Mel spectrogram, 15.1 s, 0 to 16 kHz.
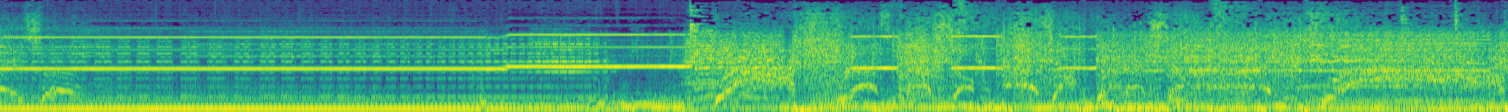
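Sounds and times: distorted guitar chords: 0.0 - 15.0
full band with drums: 6.9 - 15.0.

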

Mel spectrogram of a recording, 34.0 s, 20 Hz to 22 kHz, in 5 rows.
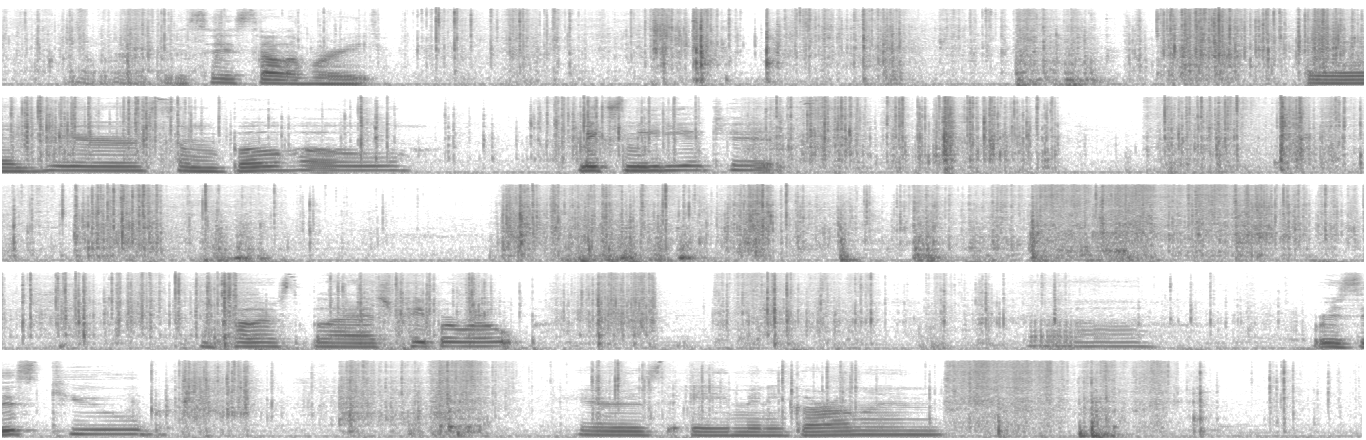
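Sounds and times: plastic packaging crinkling: 0.0 - 27.0, 27.8 - 34.0.

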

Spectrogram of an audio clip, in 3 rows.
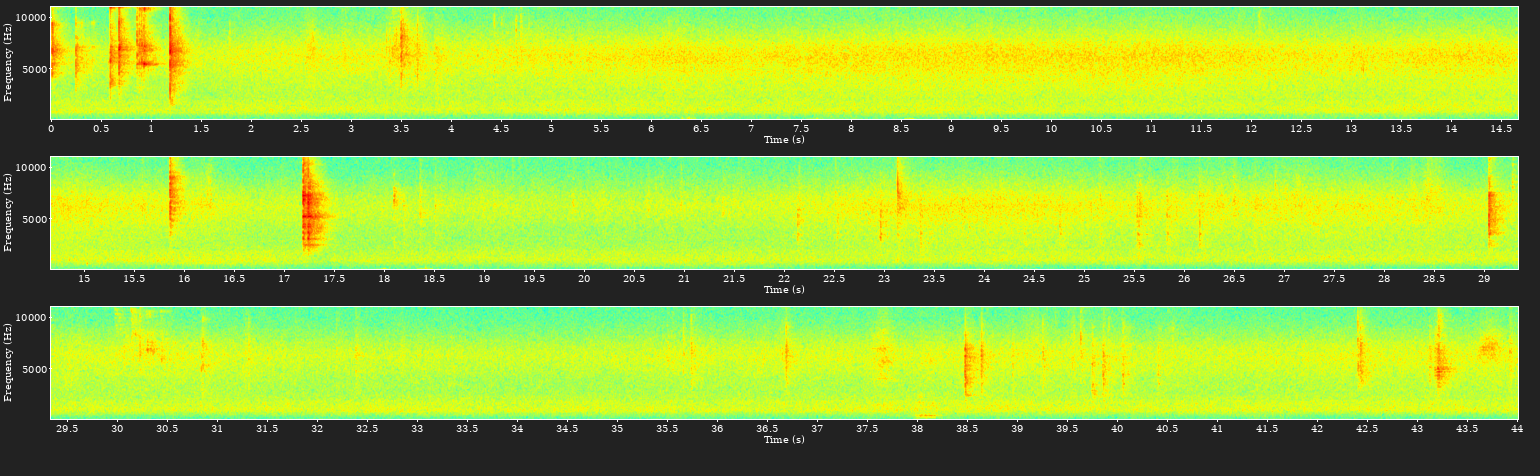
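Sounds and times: steady background hiss: 0.0 - 44.0
metal tools clinking: 0.6 - 1.2.

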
